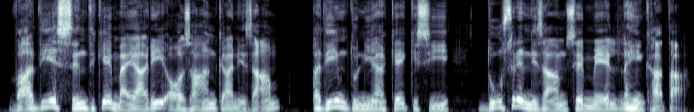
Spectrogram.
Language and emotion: Urdu, neutral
